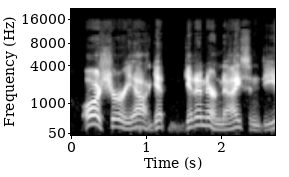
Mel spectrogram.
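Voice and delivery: Minnesotan way of talking. Speaker imagining someone from Minnesota saying the line: Minnesota accent. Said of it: "seeing anybody from Minnesota going".

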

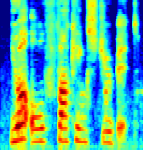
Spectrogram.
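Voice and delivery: ordinary talk, nothing marked

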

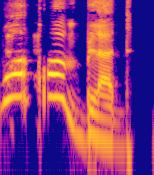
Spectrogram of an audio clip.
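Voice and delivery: snide passive-aggressive tone. Acting out a hypothetical remark about giving blood in a passive-aggressive tone. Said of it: "that blood would have that intonation of being a bit passive aggressive".

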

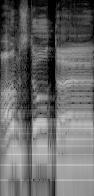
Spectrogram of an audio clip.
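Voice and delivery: booming character voice, dead drawn out. Doing a callback line as a dead character: Coach Martinez voice. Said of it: "we still regularly do Coach Martinez voice".

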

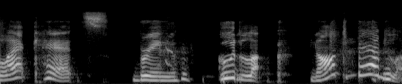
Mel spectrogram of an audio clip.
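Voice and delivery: put-on really heavy, thick Russian accent, sing-song. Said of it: "really thick Russian accent going".

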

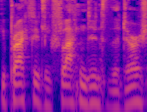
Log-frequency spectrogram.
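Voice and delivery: plain reading voice

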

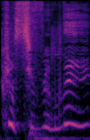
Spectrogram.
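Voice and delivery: very high, overexcited, starstruck gushing shout. Retelling puppeteers reacting to hearing an actor's name: imitating excited puppeteers. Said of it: "They're practically wetting themselves".

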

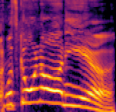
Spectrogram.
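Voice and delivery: put-on high, loud, belted New York accent, stretched. Voicing the character Bocce in a scene, with a New York accent. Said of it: "Bocce's a New York accent".

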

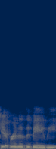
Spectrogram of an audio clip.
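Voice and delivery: normal talking voice

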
